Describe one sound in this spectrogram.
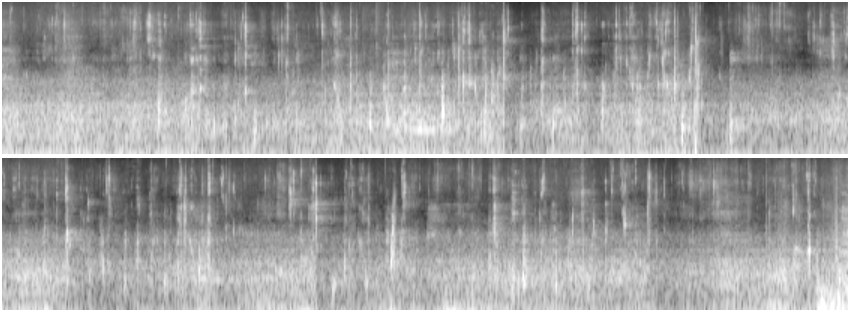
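A young man bites into crispy food with crunching sounds.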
